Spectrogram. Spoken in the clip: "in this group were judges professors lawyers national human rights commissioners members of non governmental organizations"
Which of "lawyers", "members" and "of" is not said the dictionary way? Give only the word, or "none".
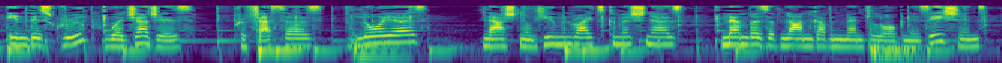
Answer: none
